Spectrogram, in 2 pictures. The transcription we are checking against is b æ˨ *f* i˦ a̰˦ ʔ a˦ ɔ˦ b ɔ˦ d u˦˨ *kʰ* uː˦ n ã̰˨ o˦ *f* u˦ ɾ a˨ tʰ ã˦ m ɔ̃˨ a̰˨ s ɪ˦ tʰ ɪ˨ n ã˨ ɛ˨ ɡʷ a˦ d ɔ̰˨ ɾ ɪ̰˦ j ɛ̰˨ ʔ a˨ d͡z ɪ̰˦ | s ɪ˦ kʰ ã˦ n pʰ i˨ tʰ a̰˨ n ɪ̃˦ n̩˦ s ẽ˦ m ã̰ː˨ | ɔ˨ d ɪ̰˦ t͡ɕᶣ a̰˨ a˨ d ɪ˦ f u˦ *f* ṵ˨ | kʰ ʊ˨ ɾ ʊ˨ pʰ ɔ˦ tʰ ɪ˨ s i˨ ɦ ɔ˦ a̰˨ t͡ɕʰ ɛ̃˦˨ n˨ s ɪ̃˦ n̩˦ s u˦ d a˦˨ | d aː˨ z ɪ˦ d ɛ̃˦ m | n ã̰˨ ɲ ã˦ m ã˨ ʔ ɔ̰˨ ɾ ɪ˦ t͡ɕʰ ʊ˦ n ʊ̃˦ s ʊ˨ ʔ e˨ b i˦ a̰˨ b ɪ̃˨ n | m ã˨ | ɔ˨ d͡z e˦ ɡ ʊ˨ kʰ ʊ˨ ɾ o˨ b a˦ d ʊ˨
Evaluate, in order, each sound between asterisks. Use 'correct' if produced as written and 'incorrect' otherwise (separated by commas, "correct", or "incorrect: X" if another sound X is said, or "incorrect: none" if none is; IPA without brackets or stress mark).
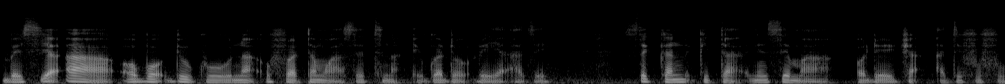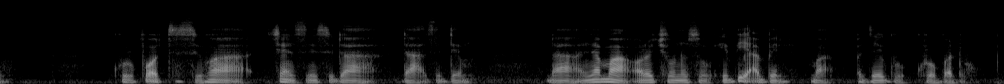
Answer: incorrect: s, correct, correct, correct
